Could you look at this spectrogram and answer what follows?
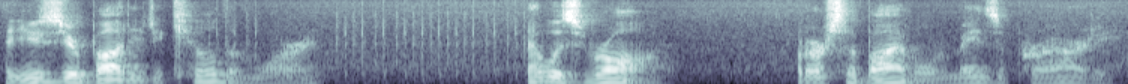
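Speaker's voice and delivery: lightly voiced calm AI; mild robotic ship computer. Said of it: "Trying to do, like, a computer voice here".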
